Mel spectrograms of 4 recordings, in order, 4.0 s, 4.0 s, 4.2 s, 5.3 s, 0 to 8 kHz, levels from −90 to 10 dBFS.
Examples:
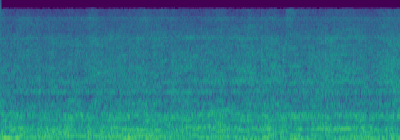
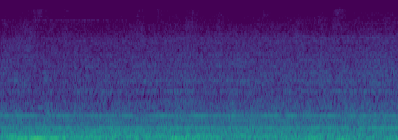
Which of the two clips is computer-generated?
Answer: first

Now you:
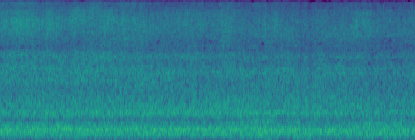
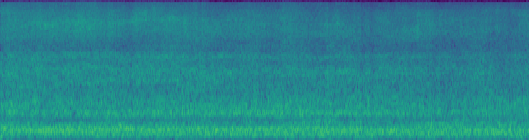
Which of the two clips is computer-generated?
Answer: second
